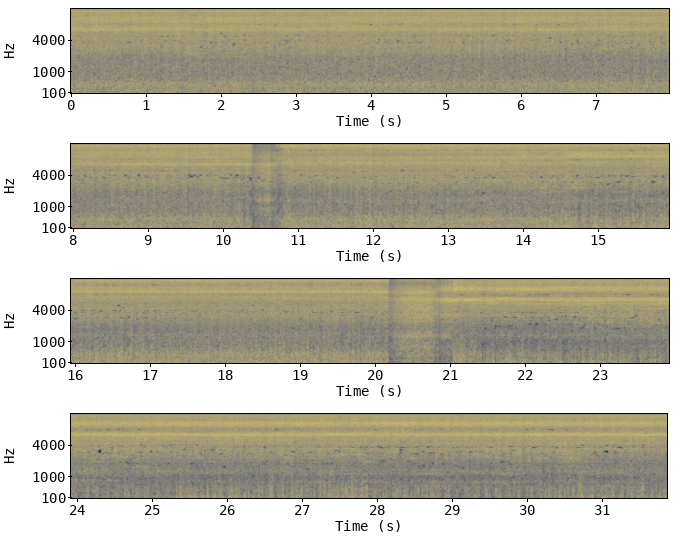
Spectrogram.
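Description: Vertical band sawmill cutting lengthwise through a teak log: a loud, steady saw noise with a high-pitched whine, dipping briefly twice.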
